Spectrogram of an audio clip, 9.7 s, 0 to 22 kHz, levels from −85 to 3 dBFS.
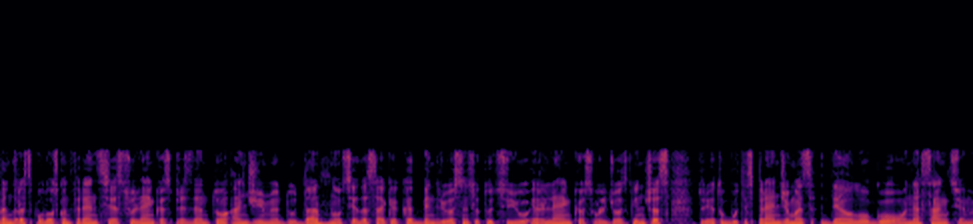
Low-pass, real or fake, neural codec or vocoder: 7.2 kHz; real; none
